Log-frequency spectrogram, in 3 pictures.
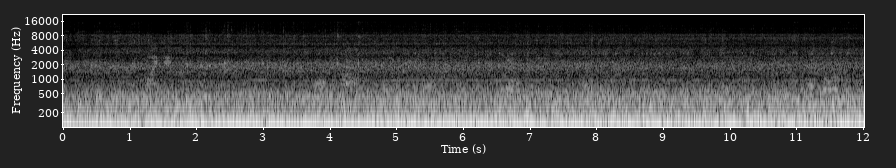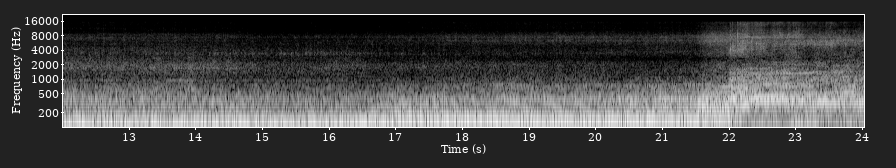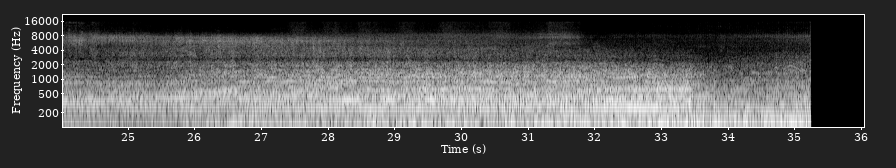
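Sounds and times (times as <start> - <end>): truck engine revving: 0.0 - 35.3.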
